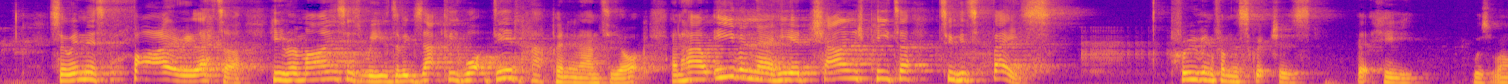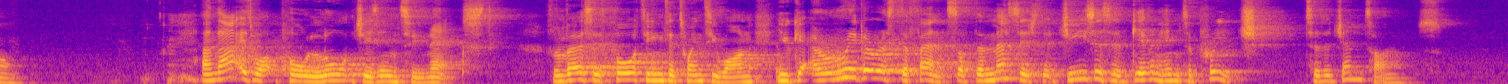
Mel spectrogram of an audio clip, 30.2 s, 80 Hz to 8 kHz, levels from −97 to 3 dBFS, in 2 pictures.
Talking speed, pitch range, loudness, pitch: 130 wpm, 145-195 Hz, -14 LUFS, 170 Hz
